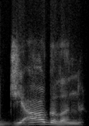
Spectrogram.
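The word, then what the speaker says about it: jiaogulan: immortality herb in china and that is the jiagolin herb and i know you don't speak chinese so i'm going to spell that one for you that is j i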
